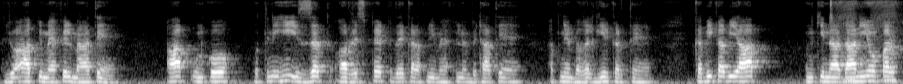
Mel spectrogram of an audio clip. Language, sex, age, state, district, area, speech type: Urdu, male, 30-45, Delhi, South Delhi, urban, spontaneous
